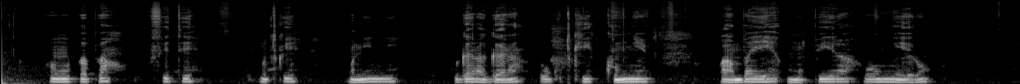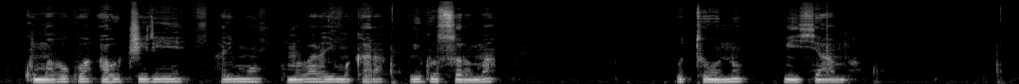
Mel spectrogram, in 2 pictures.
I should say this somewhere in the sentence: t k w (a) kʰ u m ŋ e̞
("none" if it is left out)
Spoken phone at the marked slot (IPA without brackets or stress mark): i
